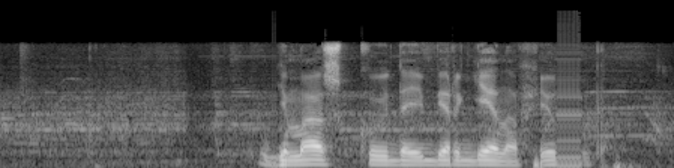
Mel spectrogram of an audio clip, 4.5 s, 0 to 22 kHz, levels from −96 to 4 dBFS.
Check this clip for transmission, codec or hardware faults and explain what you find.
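Two Bluetooth stutter events break up this speech clip, from 1.82 to 1.90 s and from 3.72 to 3.93 s. Packets arrived late or not at all, so the receiver kept replaying its last short slice of audio. The first costs about 30 ms; the second, about 150 ms, becomes a buzzy machine-gun stutter. Speech then resumes further along, with that stretch skipped. A waveform shows identical repeating blocks, and a spectrogram shows evenly spaced vertical stripes before a discontinuity.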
